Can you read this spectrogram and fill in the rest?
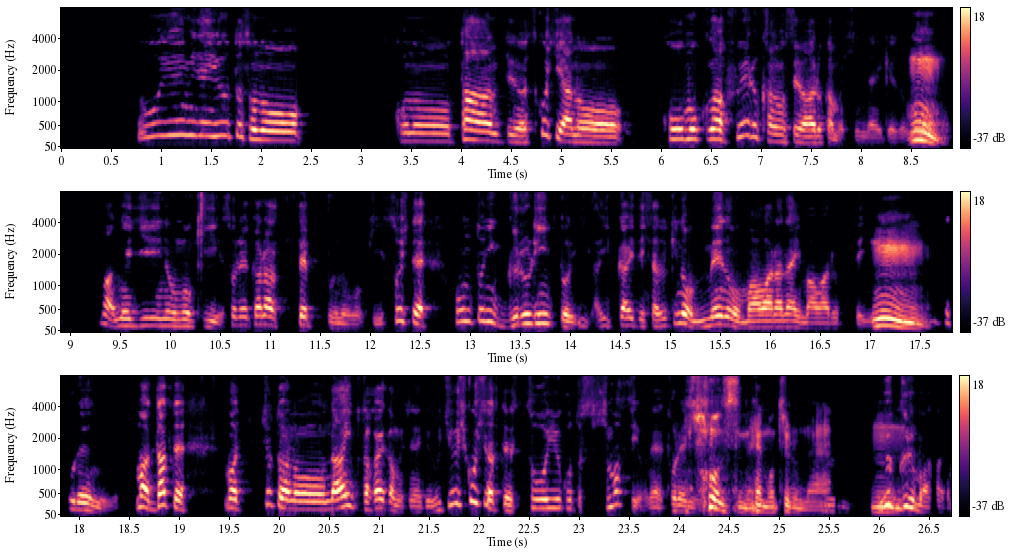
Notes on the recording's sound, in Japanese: コロナの影響で、リモート録音となっており、。音声の質が悪いことをお知らせするとともに、お詫び申し上げます。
